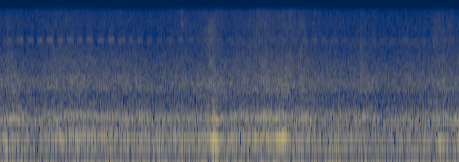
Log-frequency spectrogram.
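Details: Honeybee swarm pouring out of its hive: a dense, steady droning hum of many wings, low and continuous, with brief louder swells as individual bees pass close near the third and fourth seconds.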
